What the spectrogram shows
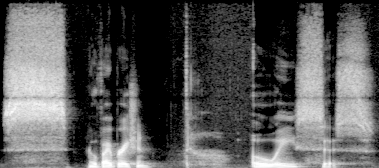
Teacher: both s's are pronounced like true s's S no vibration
